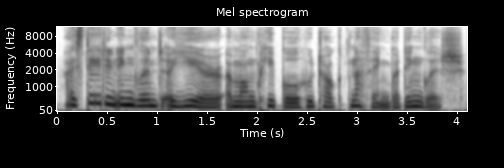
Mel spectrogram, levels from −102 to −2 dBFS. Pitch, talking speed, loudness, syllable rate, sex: 210 Hz, 190 wpm, -16 LUFS, 5.0 syllables/s, female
